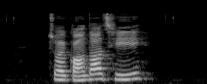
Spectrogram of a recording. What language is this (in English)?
Cantonese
